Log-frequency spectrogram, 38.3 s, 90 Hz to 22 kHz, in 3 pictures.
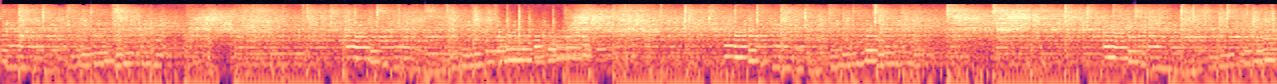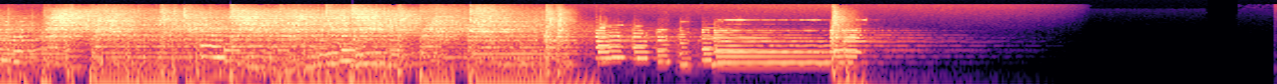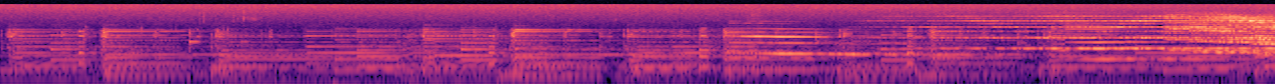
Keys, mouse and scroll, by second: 0.3-0.7 scroll down 2, 1.0 scroll down 2, 1.1 `, 4.1-4.4 scroll up 2, 4.4 `, 4.9-5.3 scroll up 2, 5.5 `, 7.0-7.3 scroll down 1, 7.7 `, 11.5 Tab, 12.3 `, 12.9-13.4 scroll down 1, 13.4 KP_1, 14.9 scroll up 1, 15.7 click, 16.1 scroll up 1, 16.8 alt+a, 17.1 c, 18.1 g, 18.1 click, 19.7 2, 20.1 `, 21.1 KP_1, 21.5-21.9 scroll up 2, 23.9 Tab, 24.3-24.9 scroll down 2, 24.9 scroll up 2, 25.0 Tab, 25.3 ctrl+r, 26.9 scroll up 1, 28.0 scroll up 1, 28.2 1, 28.4 click, 28.6 shift+click, 29.2 alt+m, 29.7 click, 29.9 shift+click, 31.0 alt+a, 31.7 `, 32.3 2, 32.7 click, 33.0 alt+click, 33.2 ctrl+x, 33.8 KP_1, 34.0-34.5 scroll down 1, 34.8 alt+a, 35.9 ctrl+r, 37.6 scroll up 1, 37.8 typing.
